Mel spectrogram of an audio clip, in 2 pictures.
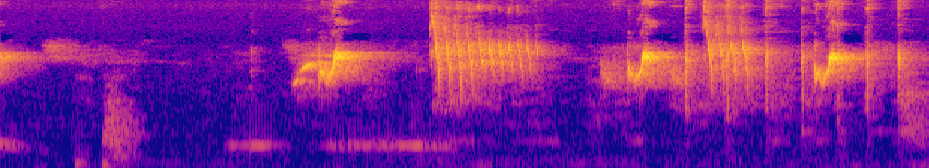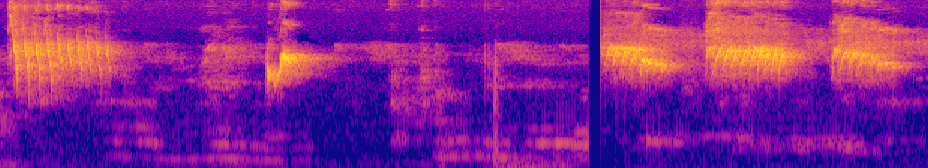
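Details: Fighting Eurasian tree sparrows uttering scratchy, buzzy chirps in irregular groups of two or three, with brief pauses and a faint thud.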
